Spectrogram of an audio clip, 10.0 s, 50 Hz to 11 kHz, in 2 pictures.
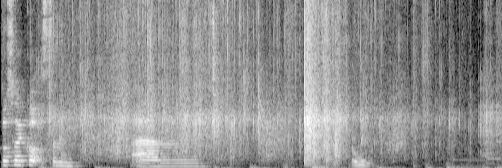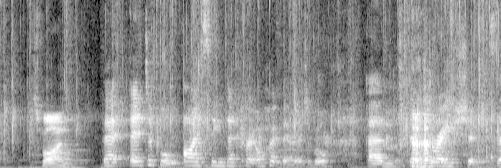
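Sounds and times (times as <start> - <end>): background music: 0.0 - 10.0
packaging crinkling: 0.3 - 10.0
plastic packaging tearing: 0.4 - 10.0.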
